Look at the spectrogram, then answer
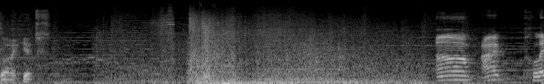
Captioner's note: Pilebunker sound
